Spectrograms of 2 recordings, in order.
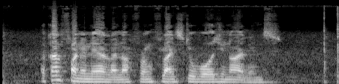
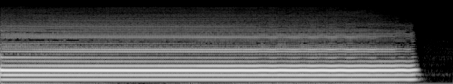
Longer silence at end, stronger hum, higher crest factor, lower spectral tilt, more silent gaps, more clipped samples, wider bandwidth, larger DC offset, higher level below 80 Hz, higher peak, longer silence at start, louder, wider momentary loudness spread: second, 0.15 s vs 0.35 s; neither; first, 12 dB vs 6 dB; about the same, -5 dB/octave vs -5.5 dB/octave; neither; first, 0.3% vs under 0.1%; first, 17.5 kHz vs 10.5 kHz; neither; first, -42 dBFS vs -54 dBFS; about the same, 0 dBFS vs 0 dBFS; about the same, 0.05 s vs 0 s; second, -11 LUFS vs -6 LUFS; first, 15 LU vs 2 LU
